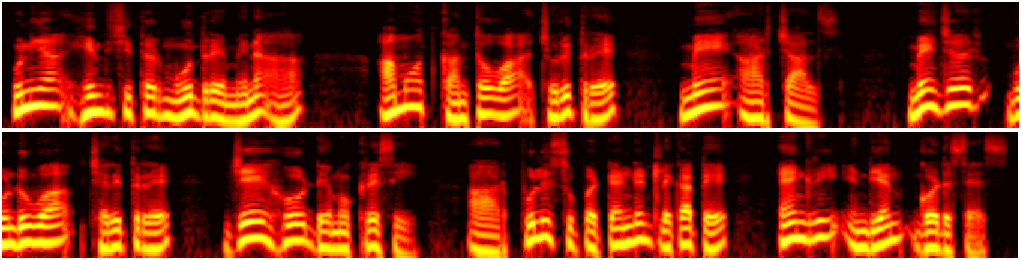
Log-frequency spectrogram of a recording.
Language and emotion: Santali, neutral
